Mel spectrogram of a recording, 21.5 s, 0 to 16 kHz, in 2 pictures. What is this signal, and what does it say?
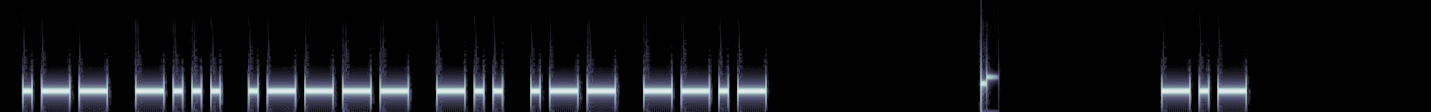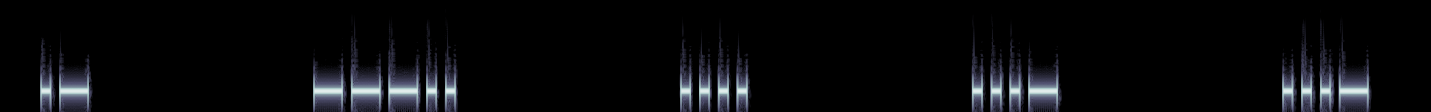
Morse code, heard as a keyed tone, about 17 wpm, spaced as for 7 wpm, 700 Hz. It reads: WB1DWQ KA8HVV
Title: USA Call Signs - 6 Characters - 8x Character Spacing - 17wpm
